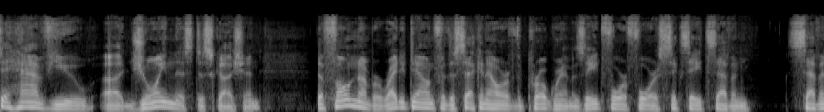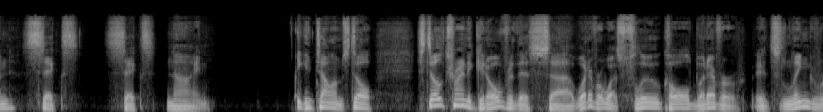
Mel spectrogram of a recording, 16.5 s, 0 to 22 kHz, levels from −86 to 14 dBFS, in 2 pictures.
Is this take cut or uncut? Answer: uncut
